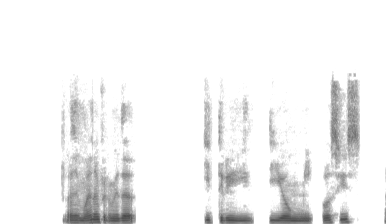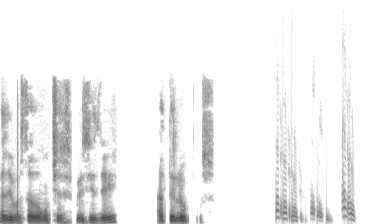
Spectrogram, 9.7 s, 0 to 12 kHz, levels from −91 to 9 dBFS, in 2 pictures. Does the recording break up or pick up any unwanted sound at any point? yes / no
yes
